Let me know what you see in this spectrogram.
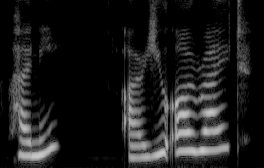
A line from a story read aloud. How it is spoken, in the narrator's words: she asked in her lovely voice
